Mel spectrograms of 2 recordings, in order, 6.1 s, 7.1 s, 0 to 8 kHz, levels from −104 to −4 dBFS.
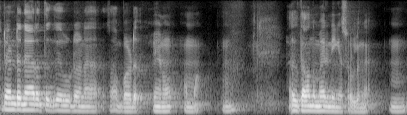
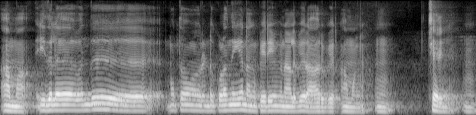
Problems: none marked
